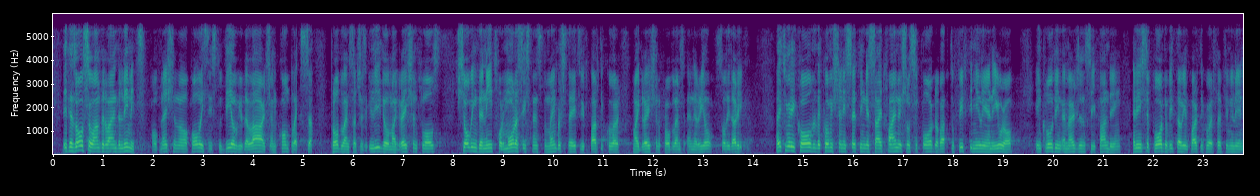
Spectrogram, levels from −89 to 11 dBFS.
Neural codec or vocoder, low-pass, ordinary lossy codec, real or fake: codec, 44.1 kHz, 3.4 kbps, Pupu-Codec; 5.4 kHz; none; fake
